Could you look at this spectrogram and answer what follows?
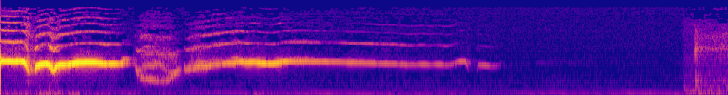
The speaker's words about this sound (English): Oh, for God's sake, can't someone stop that girl screaming?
